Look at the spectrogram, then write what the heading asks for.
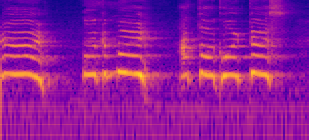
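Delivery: very high, very loud, belted cartoon voice. Describing a cartoon cat that sounded like Pleakley: Pleakley voice. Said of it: "sounded like Pleakley".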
